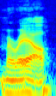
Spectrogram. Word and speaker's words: Marou: not not only that Jeremy's actual name is pronounced morale right but because Jeremy was just sort of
